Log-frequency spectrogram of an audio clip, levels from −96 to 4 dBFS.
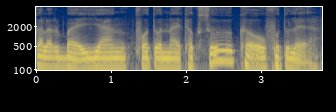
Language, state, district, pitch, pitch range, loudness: Kokborok, Tripura, West Tripura, 115 Hz, 110-120 Hz, -14 LUFS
